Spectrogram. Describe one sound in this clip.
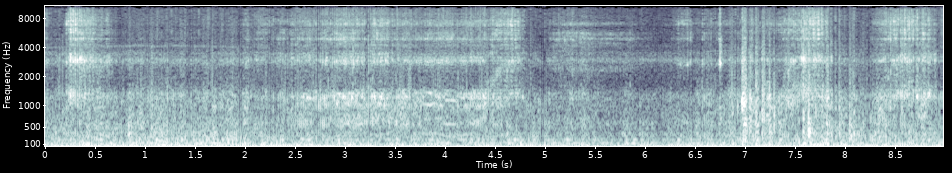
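A car's cabin rumbles as it drives along a highway.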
